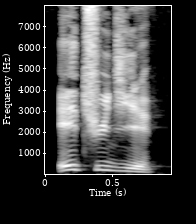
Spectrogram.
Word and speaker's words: étudier: Étudier, étudier. Ici, il y a souvent le cas d'étudiants qui oublient de prononcer le I dans la conjugaison.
